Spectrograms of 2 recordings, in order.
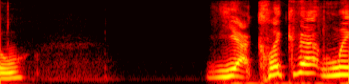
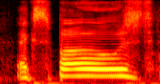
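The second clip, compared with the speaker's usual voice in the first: ordinary talk, nothing marked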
